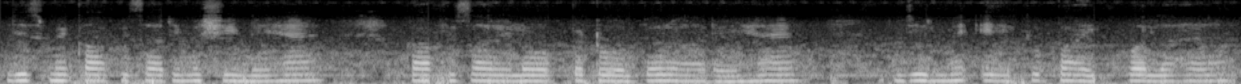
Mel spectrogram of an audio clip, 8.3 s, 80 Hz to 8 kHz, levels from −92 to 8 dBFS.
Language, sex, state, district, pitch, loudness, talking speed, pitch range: Hindi, female, Punjab, Pathankot, 210 Hz, -17 LUFS, 125 wpm, 200-215 Hz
